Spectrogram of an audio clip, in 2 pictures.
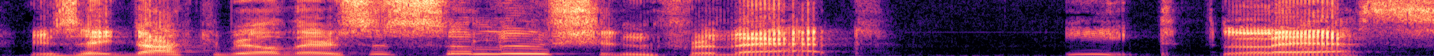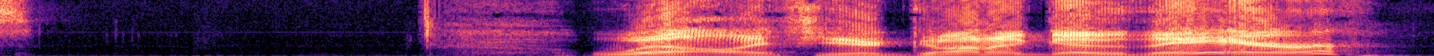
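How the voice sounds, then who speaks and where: Animated gravelly-voiced man hosting tech news. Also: a little high, no room sound, clean studio sound. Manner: jokey, self-mocking, chuckles often. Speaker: tech news podcast host. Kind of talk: casual tech news chat.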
